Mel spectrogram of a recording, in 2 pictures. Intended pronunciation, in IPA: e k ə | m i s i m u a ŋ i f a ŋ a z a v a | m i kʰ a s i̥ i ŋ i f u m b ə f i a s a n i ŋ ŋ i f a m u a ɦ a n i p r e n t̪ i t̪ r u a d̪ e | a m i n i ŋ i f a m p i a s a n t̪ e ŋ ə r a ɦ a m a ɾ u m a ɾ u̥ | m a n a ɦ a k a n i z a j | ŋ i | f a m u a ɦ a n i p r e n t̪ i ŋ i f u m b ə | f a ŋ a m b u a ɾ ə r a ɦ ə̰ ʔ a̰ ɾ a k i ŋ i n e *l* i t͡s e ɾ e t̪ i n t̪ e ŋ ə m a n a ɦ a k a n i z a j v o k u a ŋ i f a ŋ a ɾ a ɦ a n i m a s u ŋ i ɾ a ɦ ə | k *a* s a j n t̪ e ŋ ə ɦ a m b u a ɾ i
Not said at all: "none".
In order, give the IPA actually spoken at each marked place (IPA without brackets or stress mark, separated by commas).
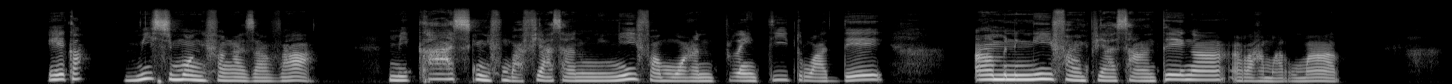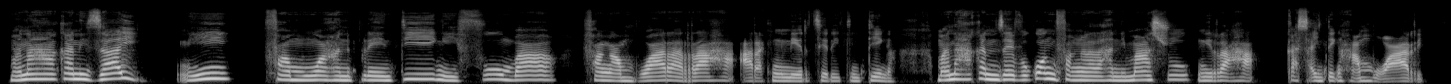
ɾ, a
